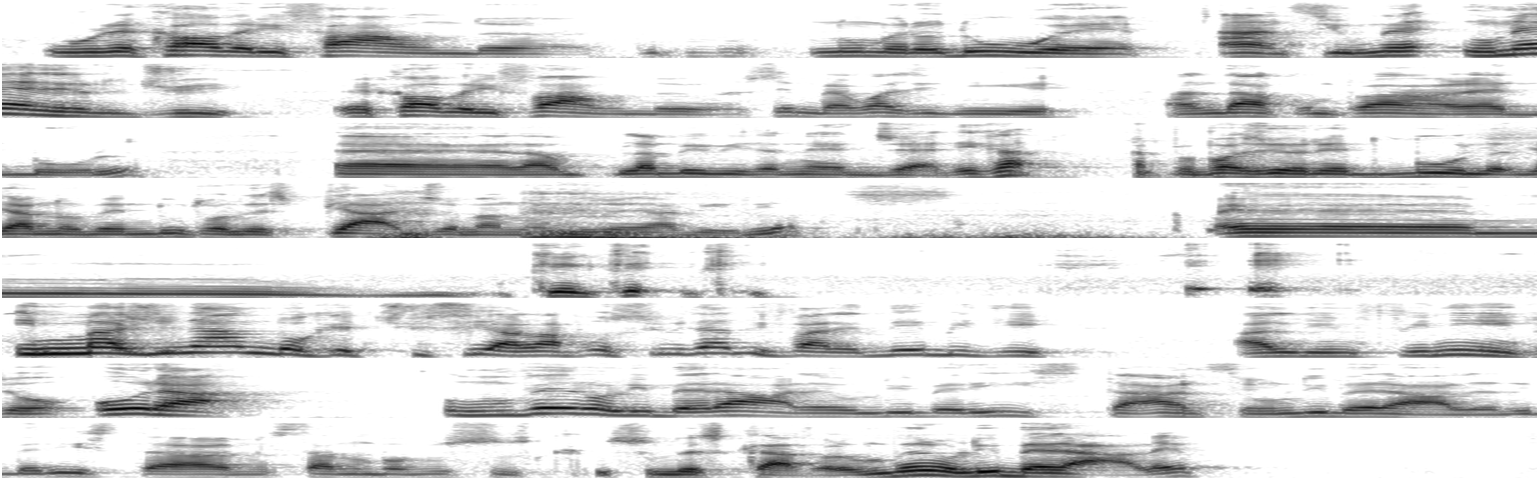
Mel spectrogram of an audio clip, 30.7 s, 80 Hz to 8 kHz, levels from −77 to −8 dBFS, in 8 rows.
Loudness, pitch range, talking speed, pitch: -23 LUFS, 115-180 Hz, 145 wpm, 140 Hz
